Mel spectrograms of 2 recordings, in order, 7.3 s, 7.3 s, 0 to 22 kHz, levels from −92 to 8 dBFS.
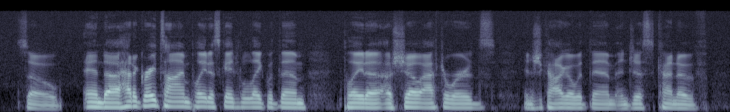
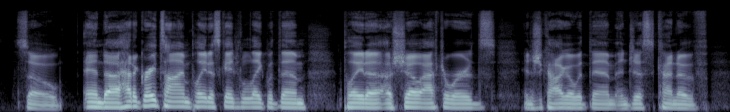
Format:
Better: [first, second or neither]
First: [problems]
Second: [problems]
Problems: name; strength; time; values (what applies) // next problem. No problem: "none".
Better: second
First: hiss; faint; throughout; 30 dB below the speech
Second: none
